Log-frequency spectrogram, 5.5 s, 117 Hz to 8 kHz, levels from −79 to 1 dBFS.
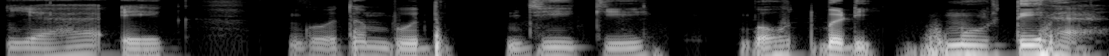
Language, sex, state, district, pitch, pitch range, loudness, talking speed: Hindi, male, Uttar Pradesh, Saharanpur, 110 Hz, 105-125 Hz, -22 LUFS, 110 wpm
